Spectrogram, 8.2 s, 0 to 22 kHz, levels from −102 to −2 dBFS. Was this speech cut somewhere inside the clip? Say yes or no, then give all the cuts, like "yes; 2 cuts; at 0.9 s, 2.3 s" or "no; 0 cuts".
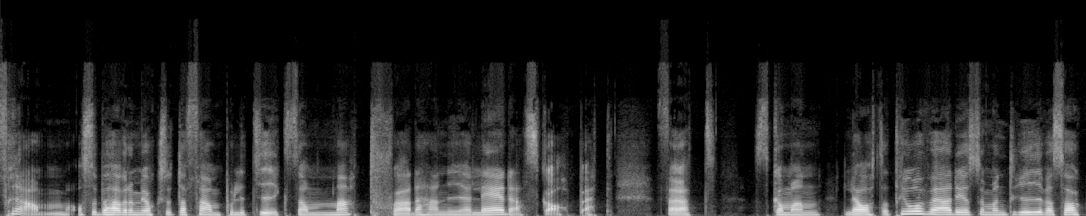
no; 0 cuts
